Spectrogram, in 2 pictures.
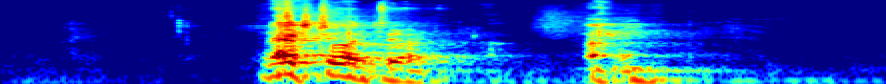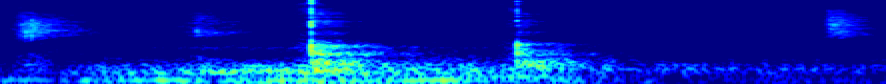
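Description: A man speaks in a lecturing tone, close by.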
